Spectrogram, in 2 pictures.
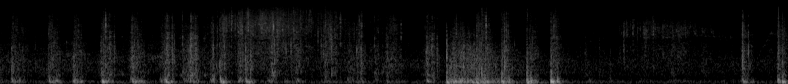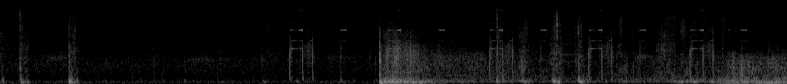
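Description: Footsteps rustle quickly through dry grass and brush.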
